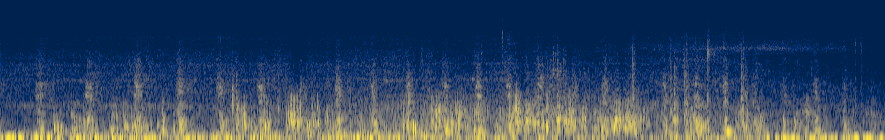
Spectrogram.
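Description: Narrow-gauge steam train running, its wheels clattering over the rail joints with a steady low rumble and a stream of clicks and knocks.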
